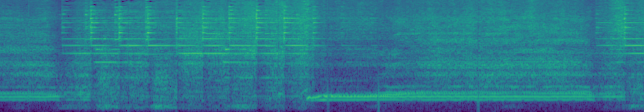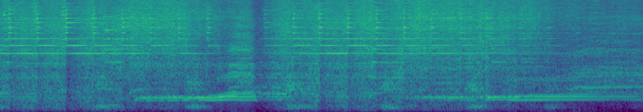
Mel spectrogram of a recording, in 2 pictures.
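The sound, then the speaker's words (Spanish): Steam train whistle sounds in a few loud, sustained blasts over constant hissing steam and a steady rhythmic chugging, with no voices. “Se invita a los viajeros a subir al tren y ubicarse en los asientos.”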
